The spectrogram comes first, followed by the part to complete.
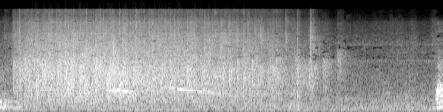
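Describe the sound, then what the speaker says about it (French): Sustained applause from a large audience fills a hall at a political party congress, dense and steady for several seconds before thinning and fading out near the end. "Applaudissez-le."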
